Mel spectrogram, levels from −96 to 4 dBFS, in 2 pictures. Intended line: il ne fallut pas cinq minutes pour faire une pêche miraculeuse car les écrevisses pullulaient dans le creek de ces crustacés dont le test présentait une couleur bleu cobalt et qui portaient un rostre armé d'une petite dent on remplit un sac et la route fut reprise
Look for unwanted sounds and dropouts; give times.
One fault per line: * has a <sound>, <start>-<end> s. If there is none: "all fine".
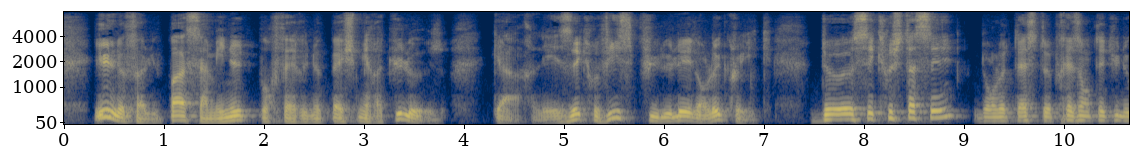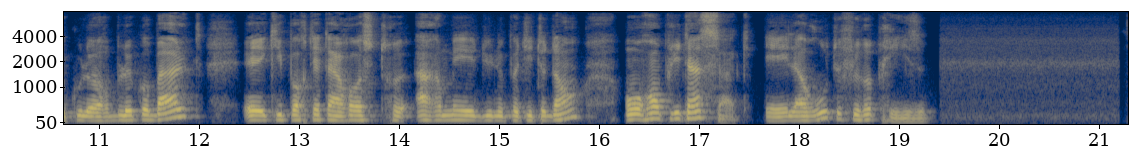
all fine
